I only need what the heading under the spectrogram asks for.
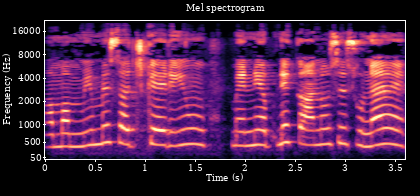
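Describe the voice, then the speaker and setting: A woman's voice: very high voice, steady tone, normal speed, fairly bright tone. A woman voicing a scheming, jealous little girl who tattles on her older sister in a cartoon, in a whiny, pleading, childish voice. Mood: tattling, whiny.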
